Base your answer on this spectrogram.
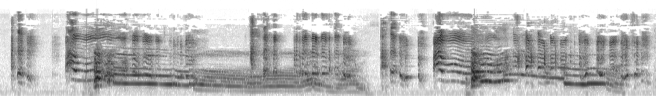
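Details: Siberian Husky talking with its owner, playing happily: long drawn, wavering howl-like moans that dip and rise, broken by short yelps, with human laughter breaking in between.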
